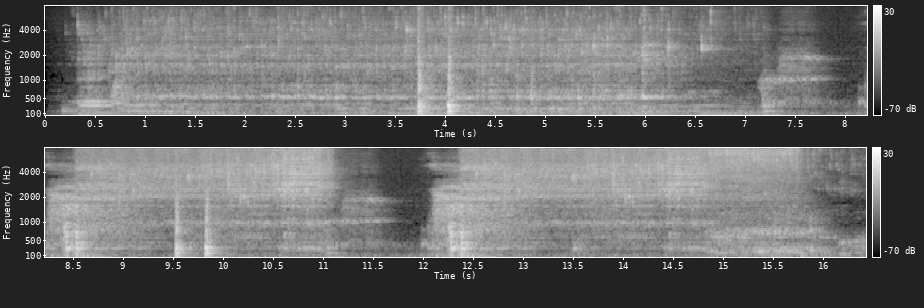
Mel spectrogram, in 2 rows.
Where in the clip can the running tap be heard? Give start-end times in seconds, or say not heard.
0.0-16.3.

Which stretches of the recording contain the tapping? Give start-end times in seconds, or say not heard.
3.7-4.2, 9.5-9.9.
